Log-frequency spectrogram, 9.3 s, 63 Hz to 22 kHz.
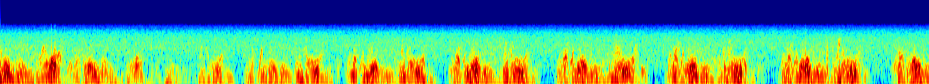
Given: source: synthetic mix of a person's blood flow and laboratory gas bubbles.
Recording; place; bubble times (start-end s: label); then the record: Doppler ultrasound of blood flow; precordium
8.37-8.44 s: bubbles
From the record:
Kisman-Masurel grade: 111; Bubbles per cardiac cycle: 1 to 2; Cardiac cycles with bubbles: 1 to 10%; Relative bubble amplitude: barely perceptible (0.100 to 0.250); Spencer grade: 1 (occasional bubble signal discernible with the cardiac motion signal, with majority of cardiac periods free of bubbles); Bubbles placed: only in the low amplitude regions of the cardiac cycle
